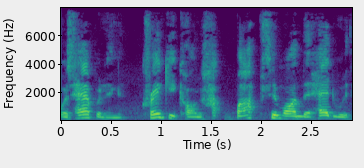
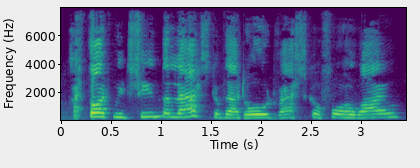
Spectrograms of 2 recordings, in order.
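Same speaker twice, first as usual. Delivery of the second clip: put-on higher-pitched old wife voice; Wrinkly Kong, sighing; 7 semitones higher than usual. A narrator's reading. Old wife on hearing the ransom note, sighing. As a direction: sigh it in a raised, elderly character voice. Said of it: "sighed Wrinkly Kong".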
